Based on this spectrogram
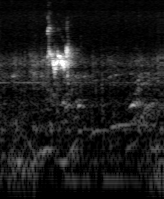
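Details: A budgerigar eating green leaves in the morning gives one brief, bright chirp against a faint background hiss.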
